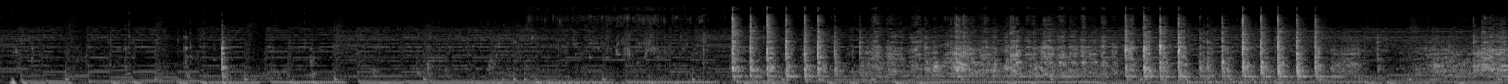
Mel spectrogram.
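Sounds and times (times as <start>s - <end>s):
metal spoon scraping frying pan: 5.6s - 15.0s.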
